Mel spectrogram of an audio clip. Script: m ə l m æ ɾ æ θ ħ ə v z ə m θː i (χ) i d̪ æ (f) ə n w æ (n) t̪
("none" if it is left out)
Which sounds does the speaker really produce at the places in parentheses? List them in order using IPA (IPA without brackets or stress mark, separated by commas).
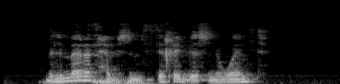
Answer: χ, s, n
